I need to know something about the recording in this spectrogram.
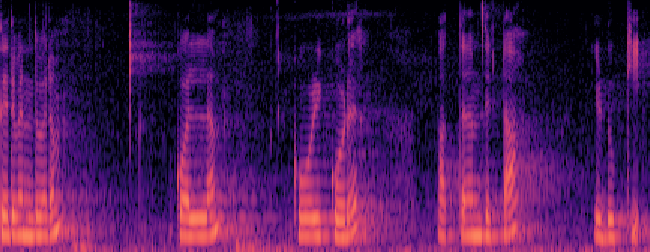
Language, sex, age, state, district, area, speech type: Malayalam, female, 18-30, Kerala, Kannur, rural, spontaneous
